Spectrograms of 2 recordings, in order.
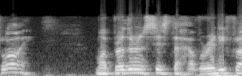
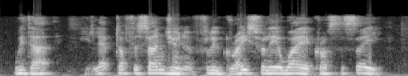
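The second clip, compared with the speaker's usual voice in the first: ordinary delivery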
